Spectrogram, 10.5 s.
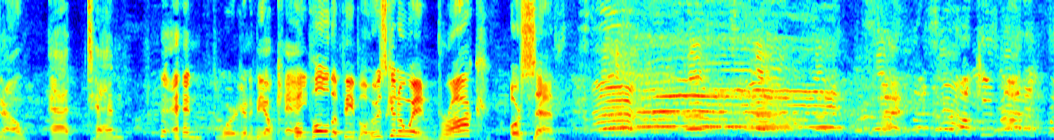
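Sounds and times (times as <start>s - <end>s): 
speech: 0.0s - 5.7s
laughter: 1.4s - 3.1s
crowd cheering: 5.7s - 10.5s.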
